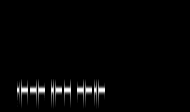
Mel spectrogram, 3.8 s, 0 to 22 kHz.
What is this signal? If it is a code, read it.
Morse code, heard as a keyed tone, about 28 wpm, 700 Hz. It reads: JWQ
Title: USA Call Sign Postfixes - 3 Letters 28wpm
